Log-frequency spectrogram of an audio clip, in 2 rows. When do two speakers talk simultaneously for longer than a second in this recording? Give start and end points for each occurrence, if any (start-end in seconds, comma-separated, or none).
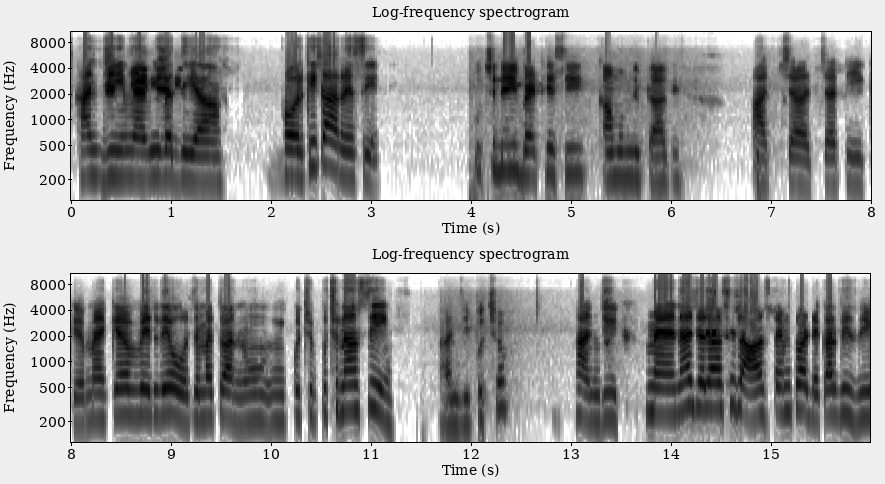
none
